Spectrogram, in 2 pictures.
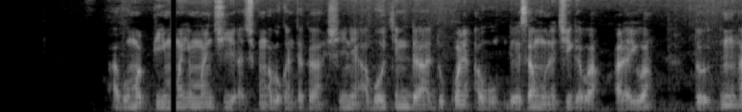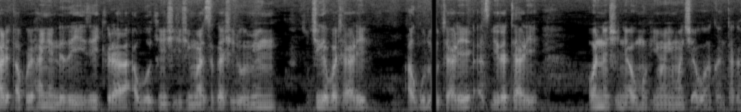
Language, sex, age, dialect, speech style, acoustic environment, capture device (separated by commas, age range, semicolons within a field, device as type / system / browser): Hausa, male, 35-44, Nigeria - Kano, happy, people talking, mobile / Linux / Chrome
